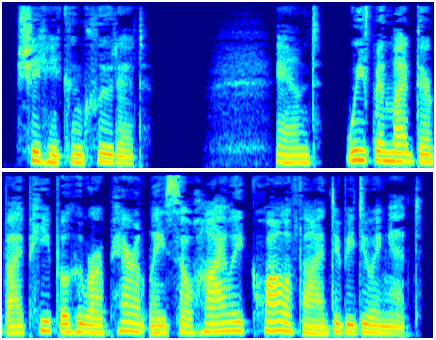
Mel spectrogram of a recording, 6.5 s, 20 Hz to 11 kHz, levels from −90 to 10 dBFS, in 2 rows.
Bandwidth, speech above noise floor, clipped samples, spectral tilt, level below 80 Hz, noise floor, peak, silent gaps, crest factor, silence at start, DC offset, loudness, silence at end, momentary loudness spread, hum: 10.5 kHz; 27 dB; under 0.1%; -6 dB/octave; -62 dBFS; -50 dBFS; -8 dBFS; 1.15-1.51 s; 16 dB; 0.15 s; under 0.1%; -24 LUFS; 0.1 s; 6 LU; none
